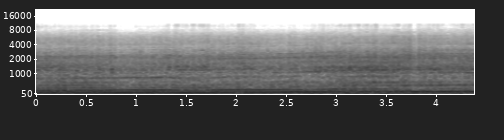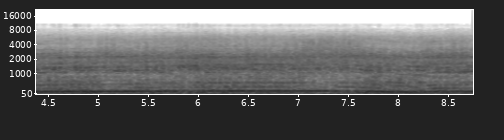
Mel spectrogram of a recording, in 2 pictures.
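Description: Volga rally car's engine running hard on a gravel stage, its pitch climbing slowly through the middle and dropping near the end, over a steady hiss of tyres on gravel.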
